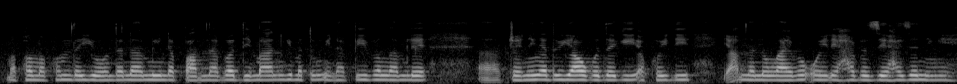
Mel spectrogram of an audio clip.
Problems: none marked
